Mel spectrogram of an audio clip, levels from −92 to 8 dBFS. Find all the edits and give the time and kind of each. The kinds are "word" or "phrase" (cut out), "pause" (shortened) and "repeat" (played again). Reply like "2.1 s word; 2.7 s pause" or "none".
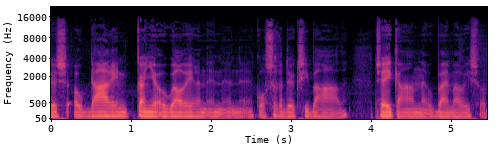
1.0 s pause; 4.1 s phrase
